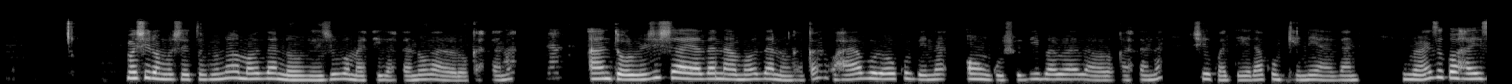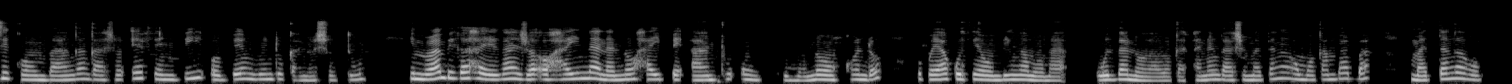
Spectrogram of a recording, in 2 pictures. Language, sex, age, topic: Oshiwambo, female, 18-24, finance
